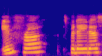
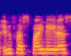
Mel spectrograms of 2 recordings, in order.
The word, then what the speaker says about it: infraspinatus: under the spine and that's nicely named infraspinatus or infraspinatus you'll find it kind of pronounced either or and then there are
